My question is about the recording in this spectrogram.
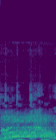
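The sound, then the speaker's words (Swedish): A horse whinnies loudly, one shrill, quavering neigh lasting about a second before cutting off, heard on its own without any talking. “Tryck på hästen.”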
